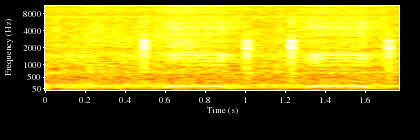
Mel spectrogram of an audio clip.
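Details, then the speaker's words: Ecollar Mini Educator ET-300 collar, T button set to vibrate out of the box: low steady buzz with short louder pulses like a phone vibrating in a pocket, vibrate mode working normally. "so I out-of-the-box the caller set to vibrate know if you can hear this"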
